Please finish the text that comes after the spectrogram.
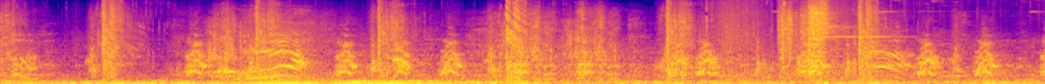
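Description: Dogs in The Elder Scrolls game bark and yelp in quick repeated bursts, some with whimpering tones, loud and close over game sounds while someone talks intermittently.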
